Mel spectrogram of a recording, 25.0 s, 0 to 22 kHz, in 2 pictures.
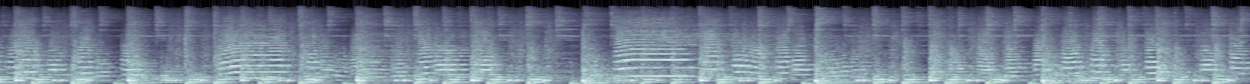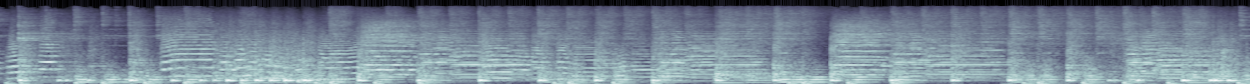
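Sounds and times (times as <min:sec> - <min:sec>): brass band playing: 0:00.0 - 0:25.0
hand claps: 0:05.2 - 0:05.6, 0:07.1 - 0:13.4.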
